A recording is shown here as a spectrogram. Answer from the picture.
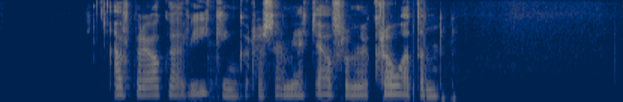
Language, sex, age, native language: Icelandic, other, 20-29, Icelandic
